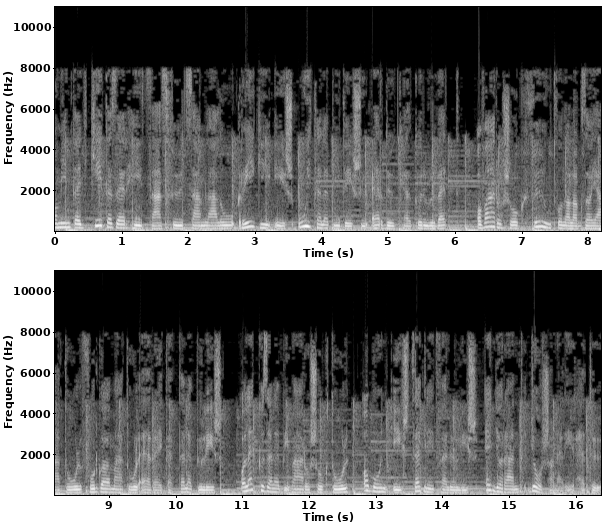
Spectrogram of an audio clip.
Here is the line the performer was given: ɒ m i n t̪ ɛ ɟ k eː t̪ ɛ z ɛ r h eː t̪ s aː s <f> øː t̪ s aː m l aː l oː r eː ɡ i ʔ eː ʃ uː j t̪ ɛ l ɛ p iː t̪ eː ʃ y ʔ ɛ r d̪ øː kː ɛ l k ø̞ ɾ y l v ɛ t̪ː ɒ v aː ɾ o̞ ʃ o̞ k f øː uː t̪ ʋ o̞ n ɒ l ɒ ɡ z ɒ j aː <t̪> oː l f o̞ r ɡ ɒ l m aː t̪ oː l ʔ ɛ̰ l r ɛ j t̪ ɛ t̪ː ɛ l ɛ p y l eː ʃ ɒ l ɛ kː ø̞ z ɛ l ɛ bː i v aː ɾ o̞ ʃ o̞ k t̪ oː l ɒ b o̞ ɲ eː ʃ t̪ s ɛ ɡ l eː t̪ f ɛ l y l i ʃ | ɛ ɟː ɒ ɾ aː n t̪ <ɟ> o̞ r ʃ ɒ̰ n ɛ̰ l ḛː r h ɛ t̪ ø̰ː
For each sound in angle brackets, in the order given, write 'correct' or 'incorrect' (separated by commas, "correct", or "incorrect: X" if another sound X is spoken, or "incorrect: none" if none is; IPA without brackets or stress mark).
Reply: correct, correct, correct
